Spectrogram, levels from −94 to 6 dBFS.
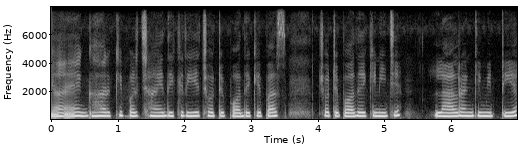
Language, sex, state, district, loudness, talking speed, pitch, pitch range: Hindi, female, Bihar, Vaishali, -12 LUFS, 180 wpm, 250 Hz, 245-260 Hz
